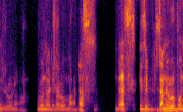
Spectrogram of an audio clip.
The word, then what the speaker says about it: Runor Jiroma: Um my name is Runo Runo Jeroma. That's That's a Zonerobo name. So, you have to address me to pronounce it properly, but all right. Um my name is Runo Jeroma.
